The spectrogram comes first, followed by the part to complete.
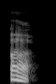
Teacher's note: the vowel within the unstressed syllable is reduced and becomes a neutral short vowel called the schah and is pronounced as uh it can be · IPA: /ə/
